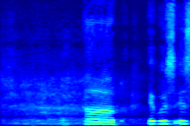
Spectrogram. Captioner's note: laughter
